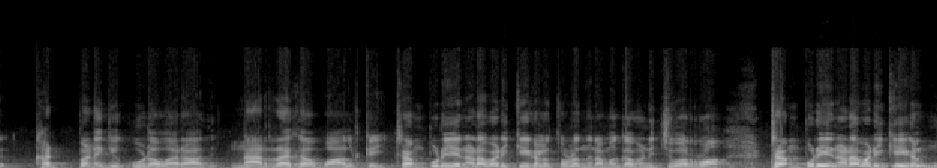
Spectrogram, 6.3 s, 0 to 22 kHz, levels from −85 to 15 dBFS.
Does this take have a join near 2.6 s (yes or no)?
yes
